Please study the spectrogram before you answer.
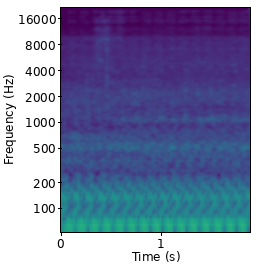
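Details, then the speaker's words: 2006 Nissan 350Z at idle during a cylinder power-balance test on cylinder 5: deep lumpy idle shakes with no rpm drop because the cylinder is not firing. Cylinder 5 coil was unplugged; cylinders 4 and 6 had swapped coil connectors. "vamos a ver el cinco ejecutar el test miren n más como tiembla Okay este tampoco está"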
